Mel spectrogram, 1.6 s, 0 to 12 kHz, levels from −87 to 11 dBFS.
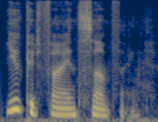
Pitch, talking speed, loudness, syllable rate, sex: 160 Hz, 150 wpm, -19 LUFS, 4.5 syllables/s, female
